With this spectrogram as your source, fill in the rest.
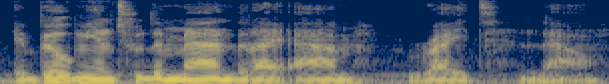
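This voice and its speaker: With slight background noise, a low, steady, mellow male voice speaks at normal speed. He's a nineteen-year-old motivational vlogger with an American accent who was born in Nigeria and grew up in America from age four, talking slangily and directly to young men, saying "bro" and "man."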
